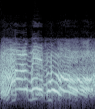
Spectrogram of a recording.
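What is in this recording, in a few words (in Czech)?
Czech player killed enemy, mood high; speech; War Thunder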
